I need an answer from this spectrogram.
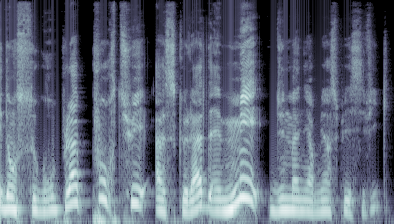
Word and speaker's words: Askeladd: Oh putain, j'arriverai jamais à le prononcer. Askeladd, voilà, Askeladd.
